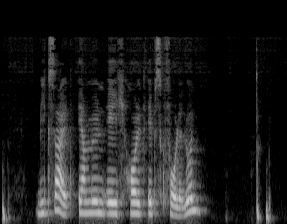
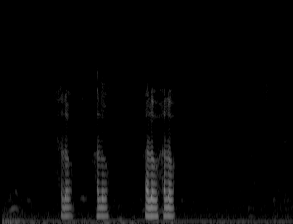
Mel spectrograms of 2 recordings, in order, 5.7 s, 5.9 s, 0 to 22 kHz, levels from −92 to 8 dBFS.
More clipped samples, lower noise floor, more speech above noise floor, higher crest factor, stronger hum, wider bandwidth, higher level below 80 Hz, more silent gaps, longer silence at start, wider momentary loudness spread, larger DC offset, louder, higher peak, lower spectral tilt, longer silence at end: neither; second, -73 dBFS vs -77 dBFS; first, 52 dB vs 29 dB; about the same, 18 dB vs 22 dB; neither; second, 11.5 kHz vs 14 kHz; first, -58 dBFS vs -74 dBFS; neither; about the same, 0.05 s vs 0.05 s; first, 17 LU vs 14 LU; neither; first, -21 LUFS vs -50 LUFS; first, -6 dBFS vs -32 dBFS; second, -7 dB/octave vs -8.5 dB/octave; second, 0.35 s vs 2.4 s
